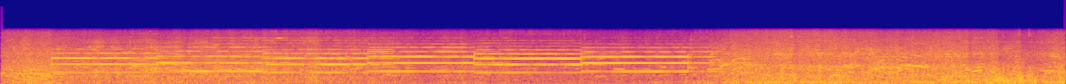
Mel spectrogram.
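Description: French fire engine's two-tone "pin-pon" siren, alternating between two pitches about once a second. It cuts off about seven seconds in, leaving street traffic noise.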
